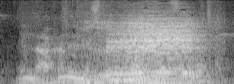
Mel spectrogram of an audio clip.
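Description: Cattle mooing: a single drawn-out call that starts just after the opening, wavers, then holds steady for about a second before fading.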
